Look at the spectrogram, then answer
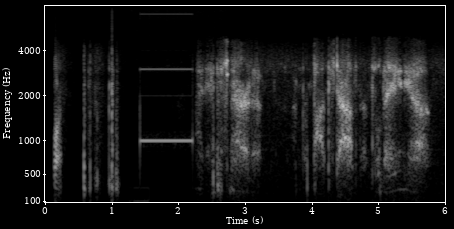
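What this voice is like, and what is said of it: Whispering. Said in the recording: “which is why I'm whispering.”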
